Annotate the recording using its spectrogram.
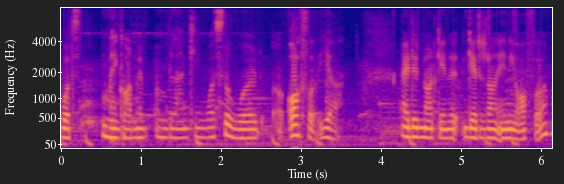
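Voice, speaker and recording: With music in the background, a woman speaks at a moderate pace in a very deep, low pitch and a monotone, flat intonation. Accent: non-native. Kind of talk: casual tutorial talk to camera. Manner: hesitant, many pauses.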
